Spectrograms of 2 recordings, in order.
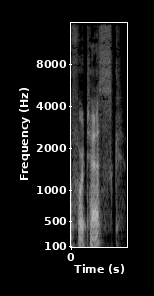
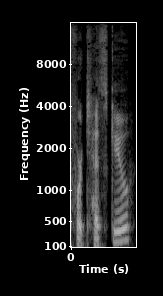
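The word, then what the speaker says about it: Fortesque: feeling uh we have Sir Daniel foresque or I think it's actually Sir Daniel fortescu I think they is actually how they pronounce it uh from medieval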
